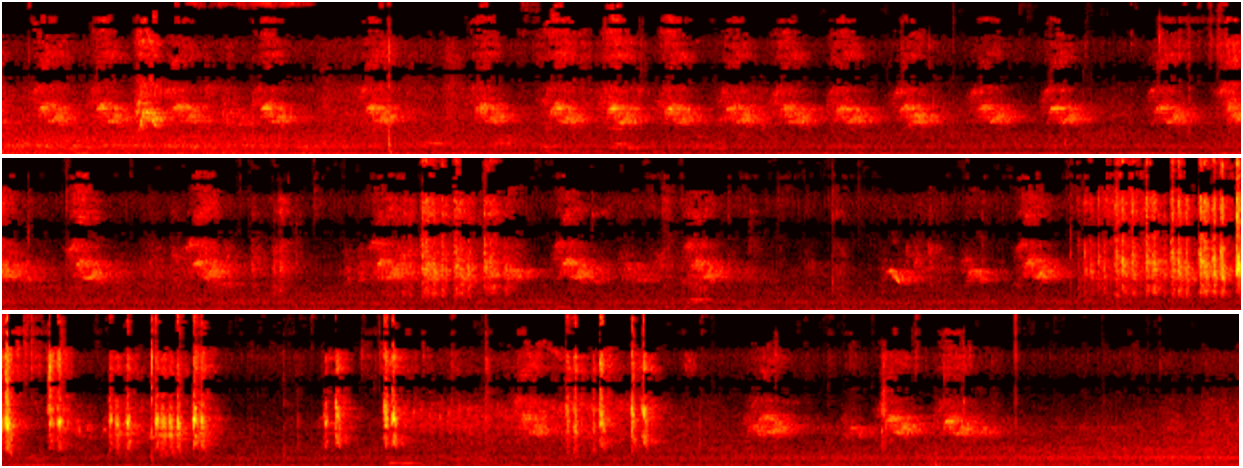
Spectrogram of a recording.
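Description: Small birds chirping: a long run of short, high chirps repeated about three times a second, with a louder, busier flurry about two-thirds of the way through, over a low steady background rumble.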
